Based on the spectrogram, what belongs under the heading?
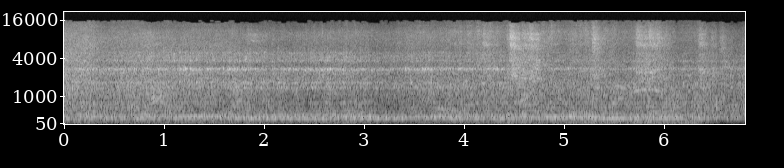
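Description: A train running on the line: a steady rumble with a two-note hum and faint rail clicks, the low rumble dropping away just before the end.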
